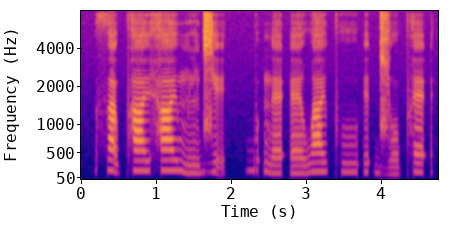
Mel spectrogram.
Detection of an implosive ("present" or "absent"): absent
